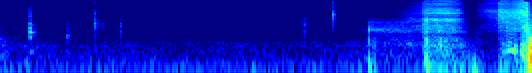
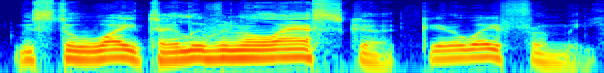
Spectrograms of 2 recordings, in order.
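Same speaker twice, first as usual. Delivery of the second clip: bad Jesse impression; 4 semitones higher, 6 dB louder than usual. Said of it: "It sounds nothing like Jesse".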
